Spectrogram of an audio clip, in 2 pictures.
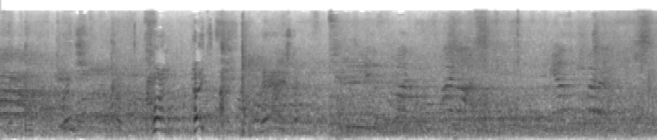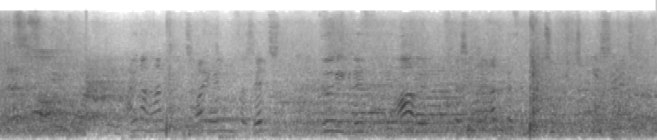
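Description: Indistinct talk of many people echoing in a large sports hall, with two sharp thumps about two seconds in.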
